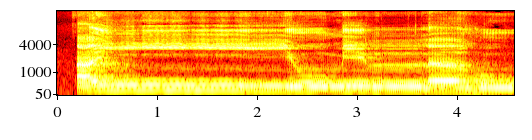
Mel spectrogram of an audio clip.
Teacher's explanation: Tempelkan bunyi nun sukun ke huruf ya. Dengungkan tahan dua harakat.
